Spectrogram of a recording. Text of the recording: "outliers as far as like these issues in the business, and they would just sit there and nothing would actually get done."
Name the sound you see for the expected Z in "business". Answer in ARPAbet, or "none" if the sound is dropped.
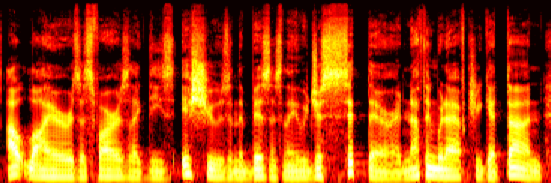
Z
